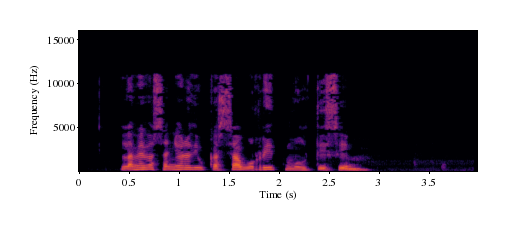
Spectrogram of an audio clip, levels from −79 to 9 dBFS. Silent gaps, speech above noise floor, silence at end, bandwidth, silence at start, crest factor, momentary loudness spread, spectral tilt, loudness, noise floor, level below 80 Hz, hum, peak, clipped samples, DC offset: none; 40 dB; 1.1 s; 11.5 kHz; 0.4 s; 22 dB; 8 LU; -4 dB/octave; -24 LUFS; -64 dBFS; -72 dBFS; none; -4 dBFS; under 0.1%; under 0.1%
